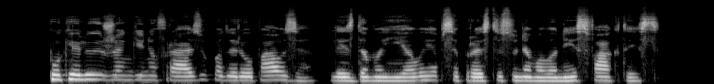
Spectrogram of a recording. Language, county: Lithuanian, Klaipėda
